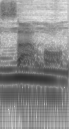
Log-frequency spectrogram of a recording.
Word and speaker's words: salon: Instead, they might say the salon. Ooh, that's true. Except they place the emphasis on the second I've syllable, heard that.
